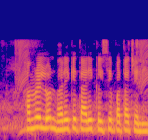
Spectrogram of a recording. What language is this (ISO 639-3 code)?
bho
